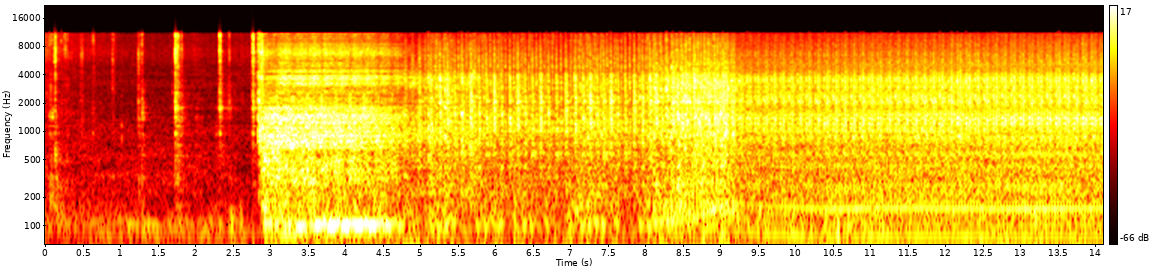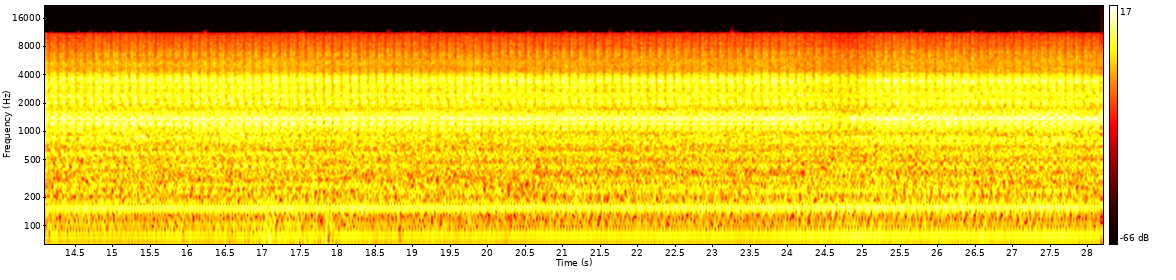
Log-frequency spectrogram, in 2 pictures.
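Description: Ford 3000 tractor's three-cylinder diesel engine cold-started with no ether and no heater plugs. A few clicks come first, then about three seconds in the engine cranks and catches. It runs unevenly, with revs rising briefly about nine seconds in, then settles into a steady idle.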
